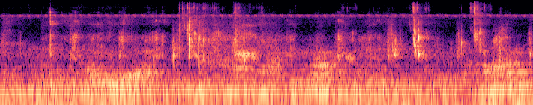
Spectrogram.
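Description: Close-up mouth sounds of a man chewing a mouthful of chicken rice with his lips closed: irregular clicks and smacks of the jaw, tongue and lips, a few sharper ones about two and four seconds in.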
